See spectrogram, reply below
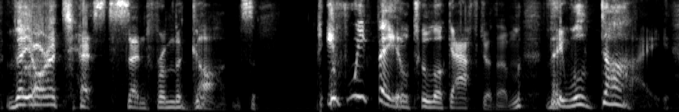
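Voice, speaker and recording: A man voicing a devout video game villain, speaking slowly with theatrical menace and formal solemnity. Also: fairly high pitch, creaky, fairly bright tone, exaggerated voice. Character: slow, menacing, devout male villain obsessed with gods. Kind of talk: dramatic video game character read-aloud.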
